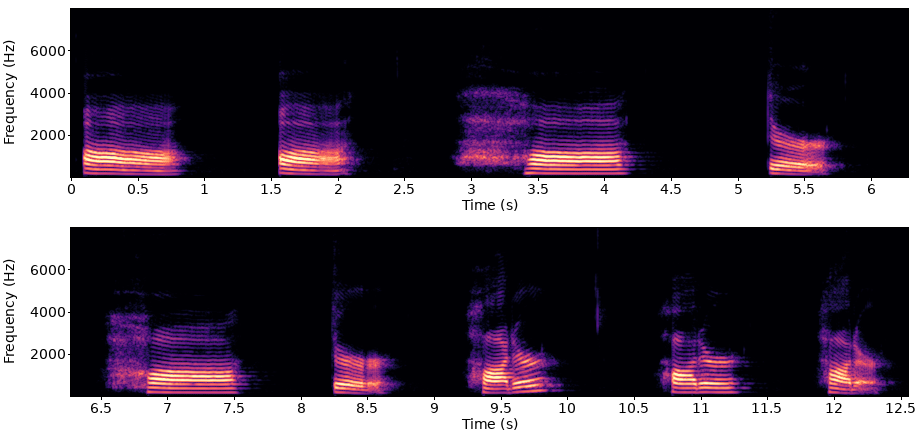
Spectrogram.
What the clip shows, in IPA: hɑdər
